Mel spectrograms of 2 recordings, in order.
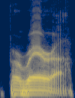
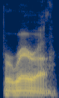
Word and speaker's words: Barrera: Barrera. Barrera. It's all that Yeah, I got to get those Rs going.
